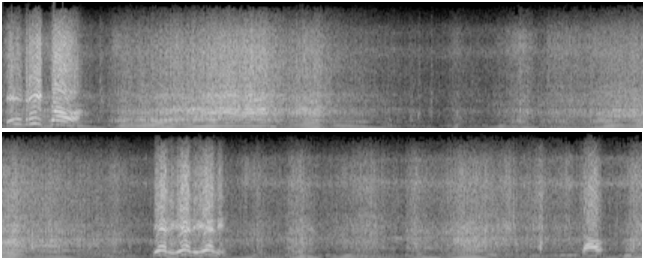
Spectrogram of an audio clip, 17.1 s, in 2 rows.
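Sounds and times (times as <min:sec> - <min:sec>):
car engine revving hard: 0:00.0 - 0:17.0
wheels digging in mud: 0:05.1 - 0:17.0.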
